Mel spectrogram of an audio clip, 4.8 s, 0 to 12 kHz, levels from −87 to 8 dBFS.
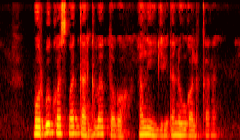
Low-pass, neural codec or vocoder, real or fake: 10.8 kHz; codec, 24 kHz, 0.9 kbps, WavTokenizer, medium speech release version 2; fake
